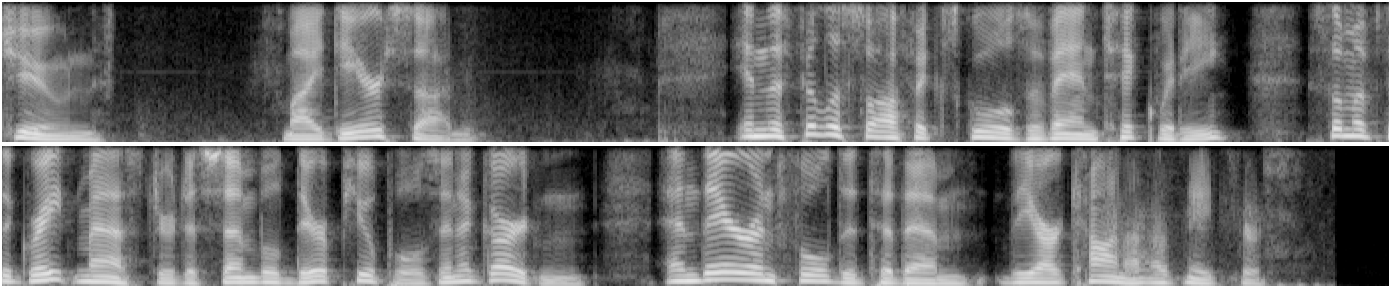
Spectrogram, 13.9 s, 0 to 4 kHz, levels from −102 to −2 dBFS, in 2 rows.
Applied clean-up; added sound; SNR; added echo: neural separator model SepFormer DNS4.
